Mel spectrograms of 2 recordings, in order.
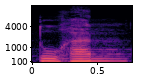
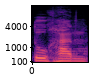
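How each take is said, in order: First: The word is repeated at a slower pace. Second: The word is repeated at a faster pace. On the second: "Kalau lebih cepat lagi"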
